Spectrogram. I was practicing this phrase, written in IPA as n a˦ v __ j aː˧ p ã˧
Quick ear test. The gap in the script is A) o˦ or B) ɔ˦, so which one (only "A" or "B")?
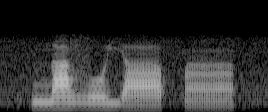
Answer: A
